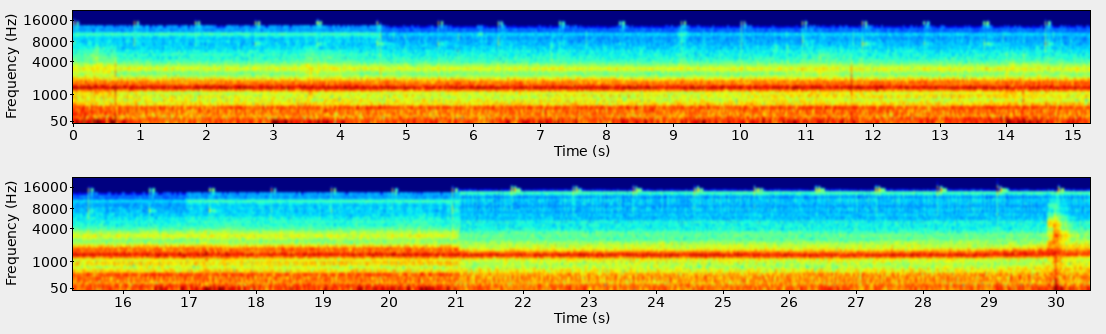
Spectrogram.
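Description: Steady hum of a boat engine heard underwater, with a constant high tone over a low drone; a lower tone drops out about two-thirds of the way through.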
